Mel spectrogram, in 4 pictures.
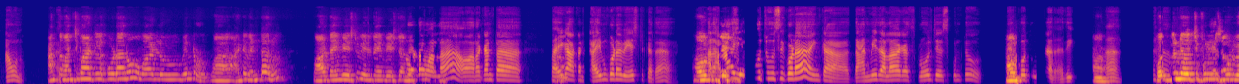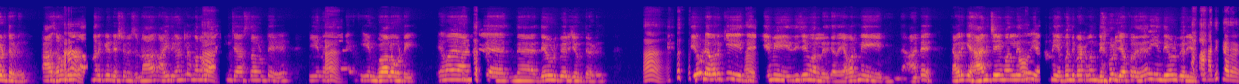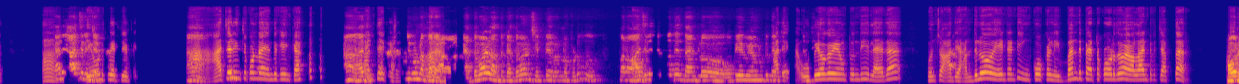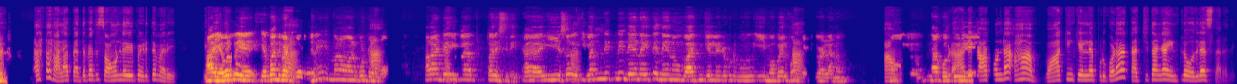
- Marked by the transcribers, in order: distorted speech; in English: "వేస్ట్"; in English: "స్క్రోల్"; chuckle; in English: "సౌండ్"; in English: "సౌండ్"; in English: "డిస్టర్బెన్స్"; in English: "వాకింగ్"; chuckle; other background noise; giggle; laughing while speaking: "దేవుడు"; laughing while speaking: "అది కరా"; unintelligible speech; chuckle; unintelligible speech; chuckle; in English: "సో"; in English: "వాకింగ్‌కెళ్ళేటప్పుడు"; in English: "మొబైల్"; unintelligible speech; in English: "వాకింగ్‌కెళ్ళినప్పుడు"
- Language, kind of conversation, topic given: Telugu, podcast, ఆన్‌లైన్‌లో గడిపే సమయం, నిజజీవితానికి కేటాయించే సమయాన్ని ఎలా సమతుల్యం చేసుకోవాలి?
